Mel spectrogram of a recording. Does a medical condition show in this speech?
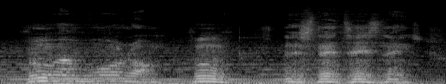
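Yes: motor neurone disease.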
